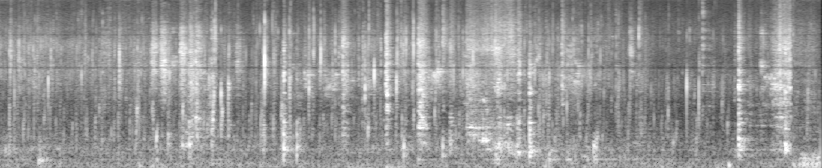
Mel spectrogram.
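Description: A pot of vegetable khichdi boils and bubbles steadily, thick burbling and popping nearby, with occasional clinks of a spoon against the pot.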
